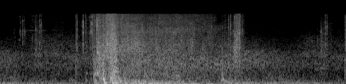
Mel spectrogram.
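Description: A rocket explodes with a roaring blast.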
